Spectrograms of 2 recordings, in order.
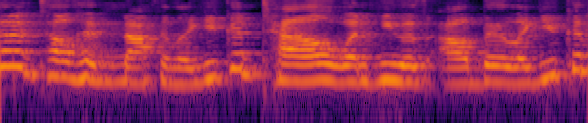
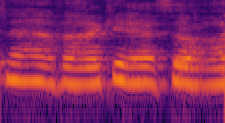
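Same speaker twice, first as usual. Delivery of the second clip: softer, breathy and out of breath; mock breathless whisper; 3 semitones lower, 5 dB quieter than usual. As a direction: gasp it out with a whisper. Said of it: "out of breath every time".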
